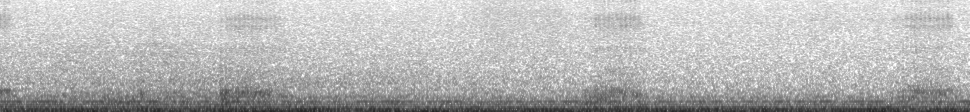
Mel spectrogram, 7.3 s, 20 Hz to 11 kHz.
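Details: Heidi, a senior shelter cat from the Humane Society of New York City, purrs contentedly under a massage in August 2021: a low, even rumble lifted by gentle breathy pulses about every two and a half seconds.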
